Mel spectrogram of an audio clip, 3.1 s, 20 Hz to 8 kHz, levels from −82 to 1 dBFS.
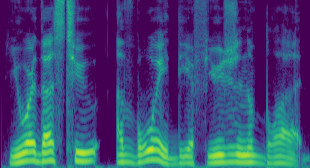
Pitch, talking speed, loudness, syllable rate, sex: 130 Hz, 175 wpm, -16 LUFS, 4.6 syllables/s, male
